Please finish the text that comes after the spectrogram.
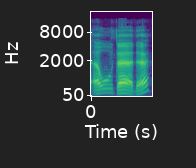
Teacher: Kemudian autada, pada lafal autada lafal wawnya lembutkan karena dia bacaan lin, sambil dimonyongkan sedikit bibir kita ke depan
